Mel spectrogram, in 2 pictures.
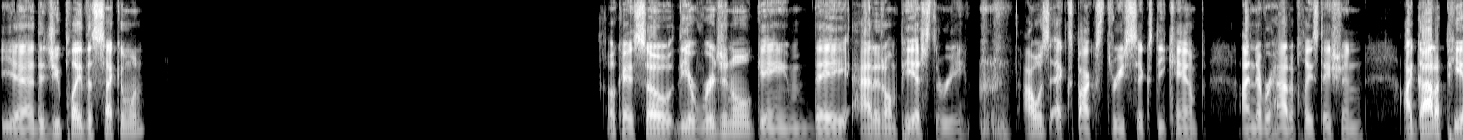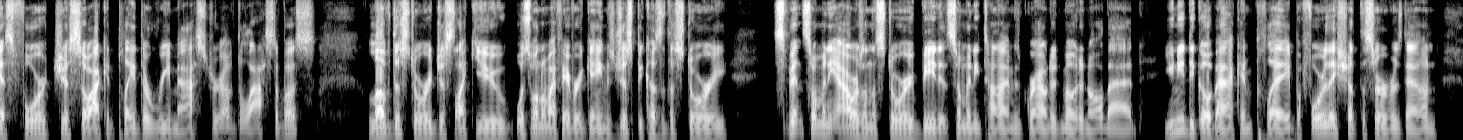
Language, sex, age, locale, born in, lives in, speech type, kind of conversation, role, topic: English, male, 55-59, en-US, United States, United States, conversation, unstructured, none, Which video games do you two love playing together after dinner, and how do they bring you closer?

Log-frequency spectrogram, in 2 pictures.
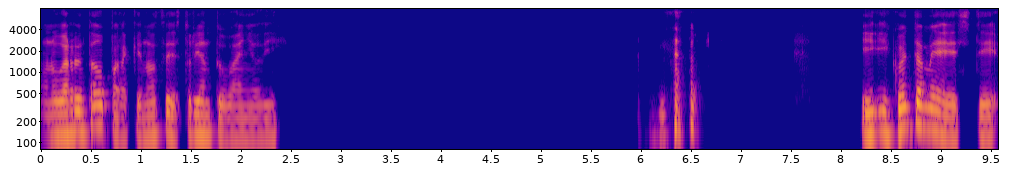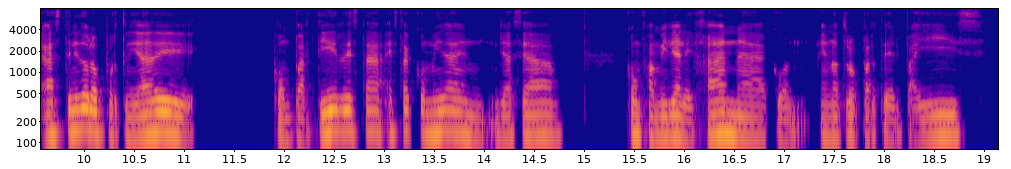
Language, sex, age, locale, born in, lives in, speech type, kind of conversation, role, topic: Spanish, male, 25-29, es-MX, Mexico, Mexico, conversation, podcast, host, ¿Qué comida casera te alegra al instante?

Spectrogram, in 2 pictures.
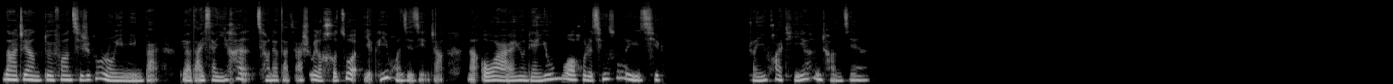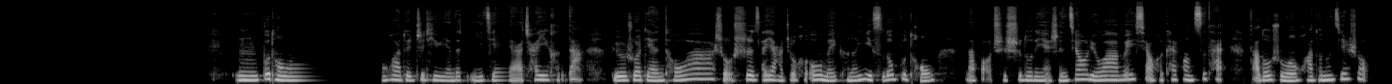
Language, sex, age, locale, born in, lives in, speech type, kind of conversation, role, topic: Chinese, female, 25-29, zh-CN, China, Germany, read, expert-assistant, expert, 和说不同母语的人交流时，如何避免语言上的尴尬或误解？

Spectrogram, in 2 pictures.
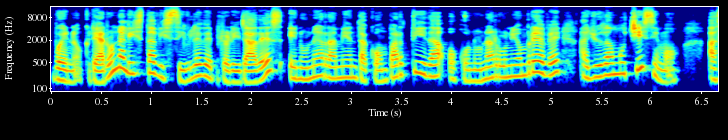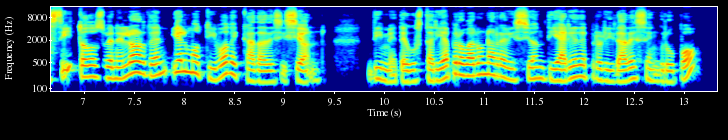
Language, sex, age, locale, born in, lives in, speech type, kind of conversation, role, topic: Spanish, female, 30-34, es-AR, Argentina, Netherlands, read, expert-assistant, expert, Cuando todo parece urgente en operaciones, ¿cómo decides qué atender primero?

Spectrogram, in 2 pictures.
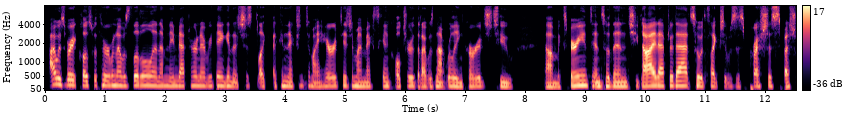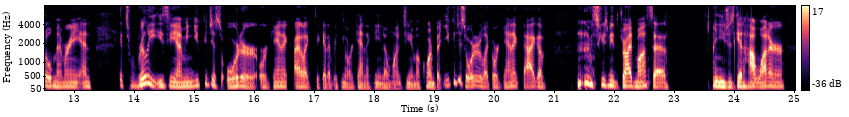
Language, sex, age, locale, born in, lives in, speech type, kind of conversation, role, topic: English, female, 55-59, en-US, United States, United States, conversation, unstructured, none, What is a recipe you can cook from memory?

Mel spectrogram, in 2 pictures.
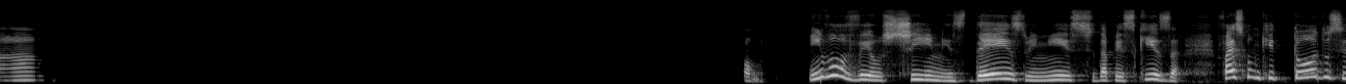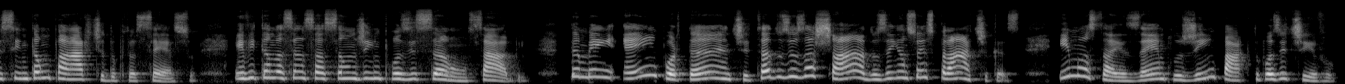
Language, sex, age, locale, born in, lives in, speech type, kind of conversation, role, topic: Portuguese, female, 60-64, pt-BR, Brazil, United States, read, expert-assistant, expert, Quais os prós e contras de contratar antropólogos para ajudar empresas a entender melhor seus clientes?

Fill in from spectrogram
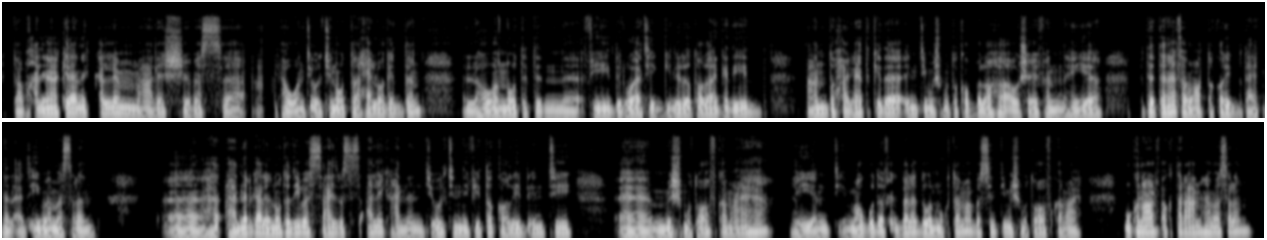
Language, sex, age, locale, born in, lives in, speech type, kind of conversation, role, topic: Arabic, male, 20-24, ar-EG, Egypt, Egypt, conversation, podcast, host, إيه هي التقاليد اللي اتربّيت عليها، وإزاي لسه مأثرة فيك لحد دلوقتي؟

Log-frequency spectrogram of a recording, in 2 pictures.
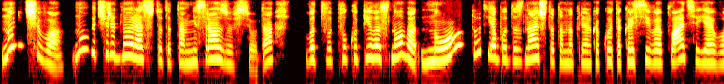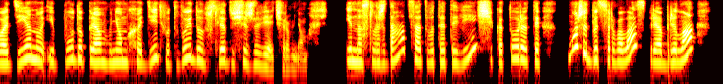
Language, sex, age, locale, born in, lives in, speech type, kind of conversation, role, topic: Russian, female, 40-44, ru-RU, Ukraine, United States, conversation, advice, advisor, Как мне контролировать покупки, когда я испытываю стресс?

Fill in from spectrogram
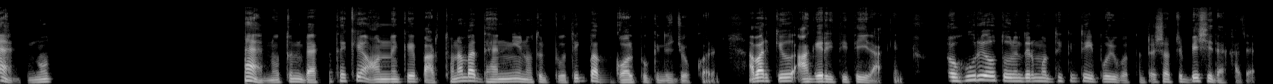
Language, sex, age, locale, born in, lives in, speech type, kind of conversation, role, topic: Bengali, male, 20-24, bn-BD, Bangladesh, Bangladesh, read, expert-assistant, expert, বৌদ্ধ ধর্মের প্রতিষ্ঠাতা গৌতম বুদ্ধ সম্পর্কে প্রচলিত কিছু গল্প যেমন 'বোধি গাছের নিচে জ্ঞানলাভ', এগুলো কি সত্যি ঐতিহাসিক ঘটনা না পরে সংযোজিত কিংবদন্তি?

